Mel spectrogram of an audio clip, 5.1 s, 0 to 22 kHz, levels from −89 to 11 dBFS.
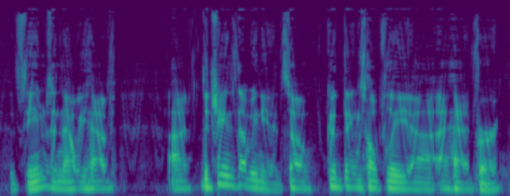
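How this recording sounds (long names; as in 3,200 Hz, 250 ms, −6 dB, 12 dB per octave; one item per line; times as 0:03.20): phaser sweep stages 8, 3.6 Hz, lowest notch 250–3,100 Hz
amplitude modulation by smooth noise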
